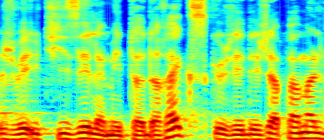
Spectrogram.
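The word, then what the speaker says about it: REXS: Ça se prononce Rex donc comme un petit chien mais sauf que ça va s'écrire re CSS.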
